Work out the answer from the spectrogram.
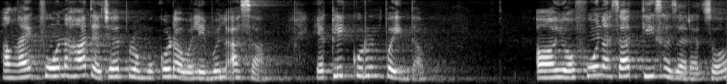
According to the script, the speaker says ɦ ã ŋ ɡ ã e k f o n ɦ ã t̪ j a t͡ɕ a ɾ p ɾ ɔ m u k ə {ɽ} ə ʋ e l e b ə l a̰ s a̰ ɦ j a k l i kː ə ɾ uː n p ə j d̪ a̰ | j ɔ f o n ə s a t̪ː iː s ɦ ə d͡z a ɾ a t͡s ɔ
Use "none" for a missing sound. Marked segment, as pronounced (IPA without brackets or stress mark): ɽ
